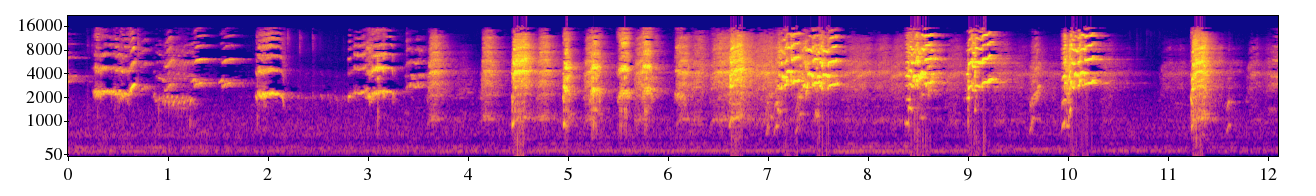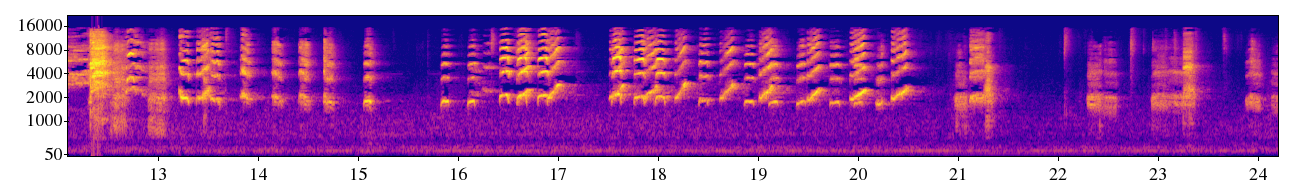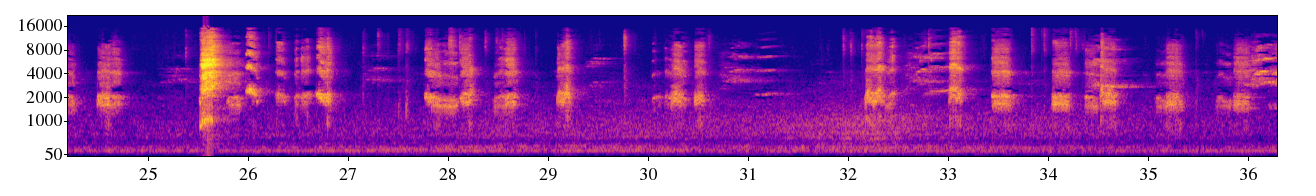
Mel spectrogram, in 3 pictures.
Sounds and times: Rainbow Lorikeet Parrots fighting with loud shrills 0.2 - 21.4
Rainbow Lorikeet Parrots fighting with loud shrills 25.5 - 27.0

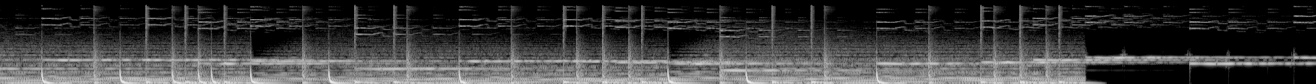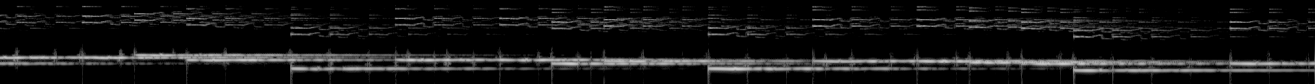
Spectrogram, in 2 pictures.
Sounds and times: instrumental 0.0 - 11.8

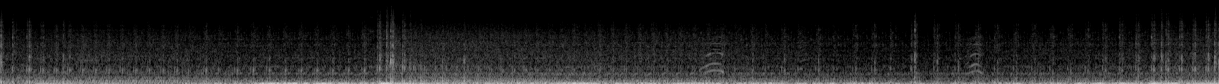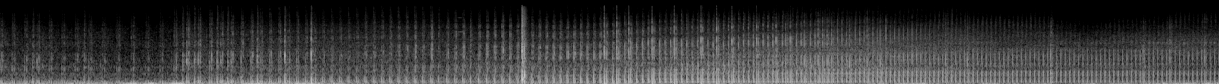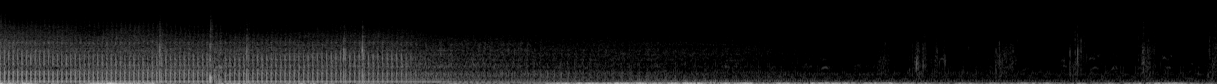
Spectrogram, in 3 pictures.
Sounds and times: old engine from an old car driving away 0.0 - 36.5

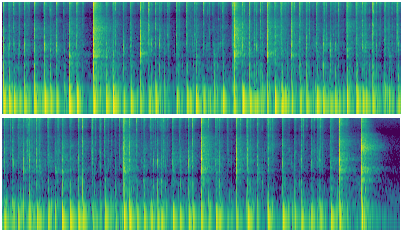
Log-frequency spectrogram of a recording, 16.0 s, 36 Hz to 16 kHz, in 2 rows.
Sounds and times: Computer Typing 0.0 - 14.9

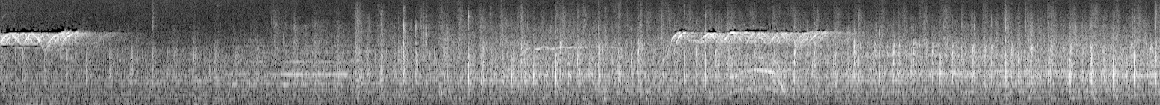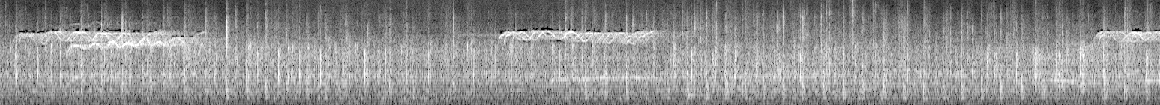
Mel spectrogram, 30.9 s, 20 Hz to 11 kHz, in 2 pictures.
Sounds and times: Cheers 4.7 - 30.9

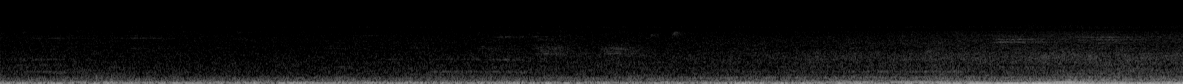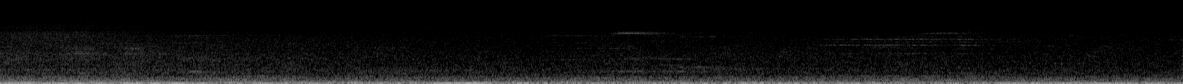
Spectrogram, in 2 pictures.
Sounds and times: light passing vehicles 6.9 - 17.8

